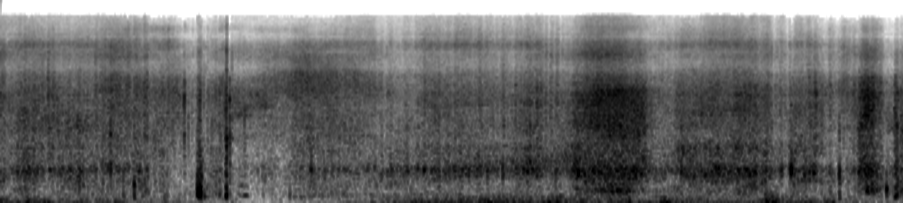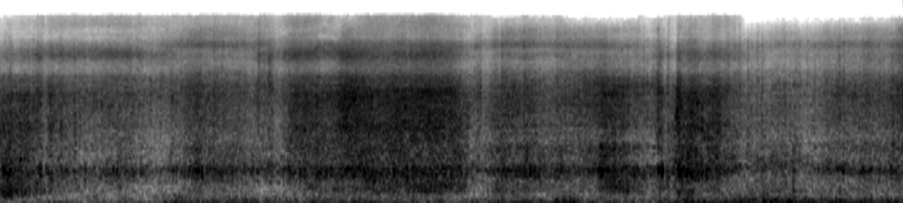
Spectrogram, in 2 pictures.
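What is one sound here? A snowboard scrapes and hisses over packed snow.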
